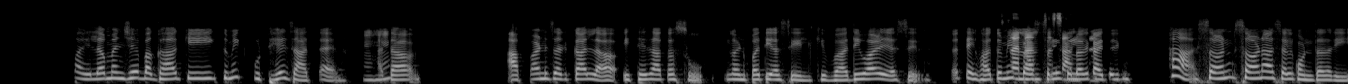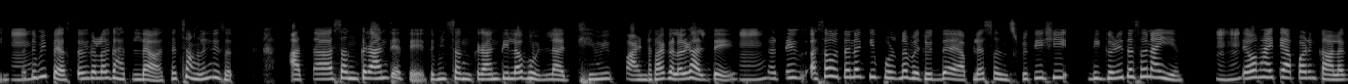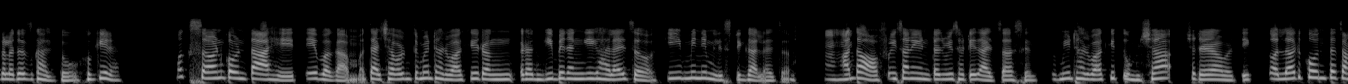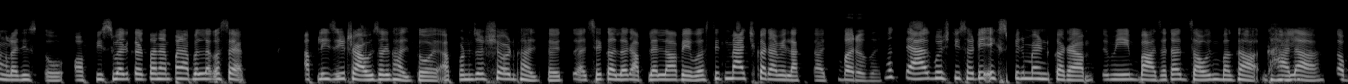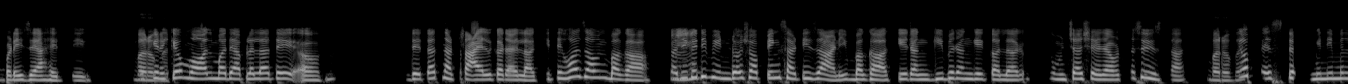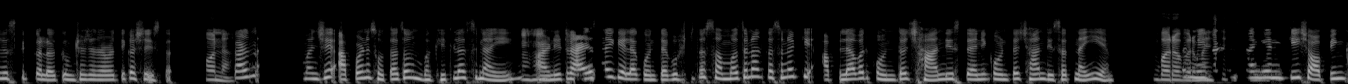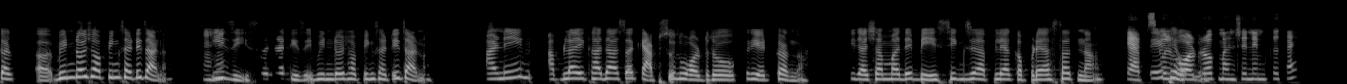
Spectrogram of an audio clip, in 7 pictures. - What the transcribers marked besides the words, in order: joyful: "की मी पांढरा कलर घालते"; in English: "मिनिमलिस्टिक"; tapping; in English: "इंटरव्ह्यूसाठी"; in English: "एक्सपेरिमेंट"; in English: "विंडो शॉपिंगसाठी"; in English: "मिनिमलिस्टिक"; in English: "विंडो शॉपिंगसाठी"; in English: "इझी"; in English: "इझी विंडो शॉपिंगसाठी"; in English: "कॅप्सूल वॉर्डरोब क्रिएट"; in English: "बेसिक"; in English: "कॅप्सूल वॉर्डरोब"
- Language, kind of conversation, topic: Marathi, podcast, तुम्ही स्वतःची स्टाईल ठरवताना साधी-सरळ ठेवायची की रंगीबेरंगी, हे कसे ठरवता?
